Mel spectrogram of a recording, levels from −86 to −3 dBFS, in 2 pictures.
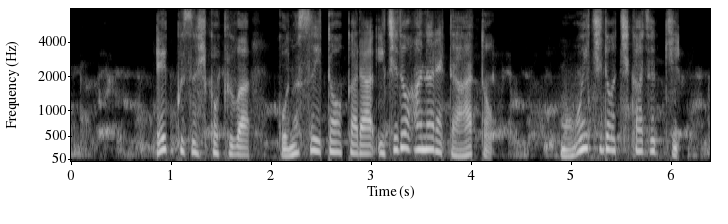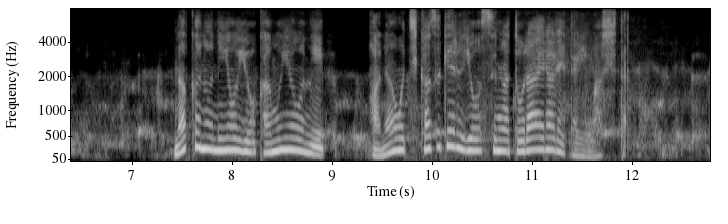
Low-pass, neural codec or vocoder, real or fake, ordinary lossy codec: none; codec, 16 kHz, 4 kbps, X-Codec, HuBERT features, trained on LibriSpeech; fake; none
